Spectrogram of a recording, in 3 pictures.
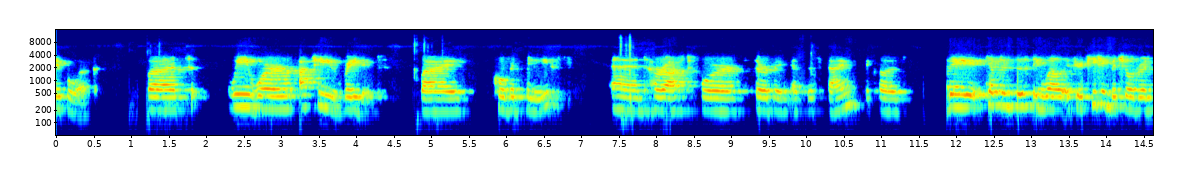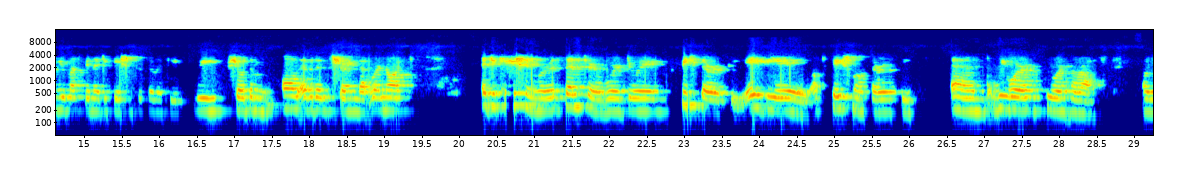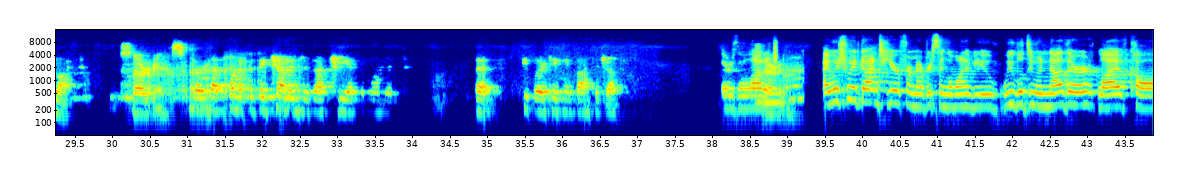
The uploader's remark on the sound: Throughout this time, we’ve continued to meet with our partners every month over large Zoom calls. As one could expect from a live call with 13 participants from 13 different locations across the world, we had some sound issues, but we have done our best to correct them for this podcast.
